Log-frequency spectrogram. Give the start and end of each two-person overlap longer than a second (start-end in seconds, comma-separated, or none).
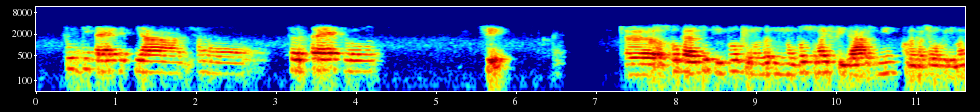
none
